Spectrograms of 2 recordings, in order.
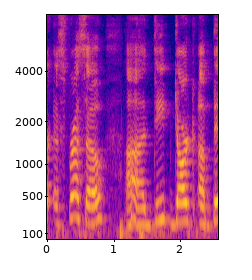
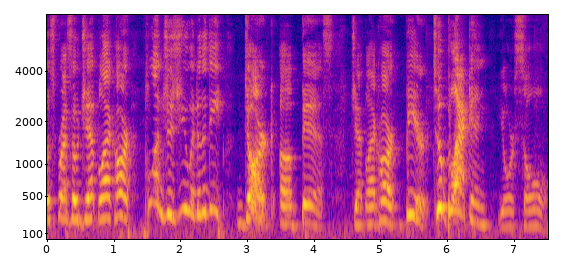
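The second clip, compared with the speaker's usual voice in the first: excited, enthusiastic reading aloud, full of gusto. Reading a beer can's description aloud to the others: enthusiastic read. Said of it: "He did do it pretty enthusiastic read".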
